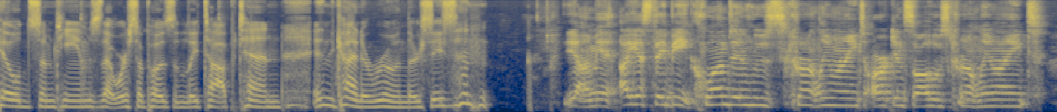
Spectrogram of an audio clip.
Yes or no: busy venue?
no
